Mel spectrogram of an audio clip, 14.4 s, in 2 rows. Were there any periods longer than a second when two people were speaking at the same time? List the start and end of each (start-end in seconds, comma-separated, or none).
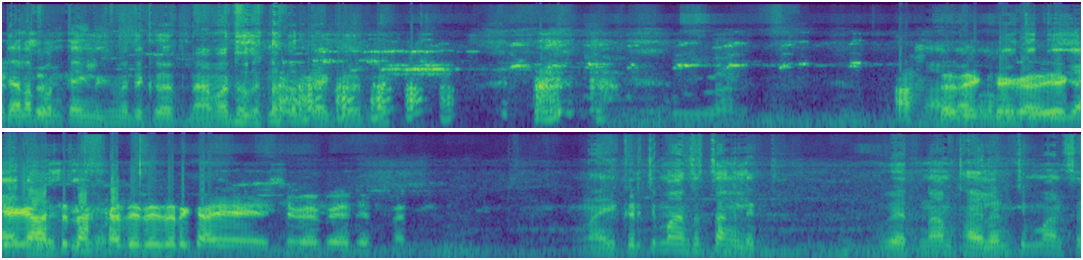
6.2-8.1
